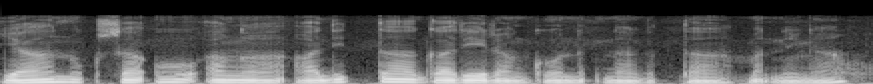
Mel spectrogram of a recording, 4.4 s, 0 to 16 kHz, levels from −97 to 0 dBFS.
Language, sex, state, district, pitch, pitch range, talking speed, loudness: Garo, male, Meghalaya, South Garo Hills, 90 Hz, 80-105 Hz, 110 wpm, -16 LUFS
